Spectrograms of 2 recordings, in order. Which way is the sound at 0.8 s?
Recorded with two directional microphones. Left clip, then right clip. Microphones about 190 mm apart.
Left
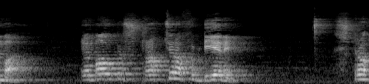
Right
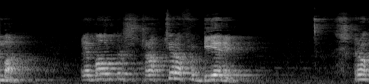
15° right (ahead or behind).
